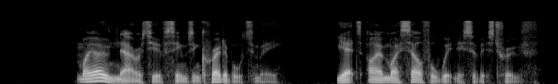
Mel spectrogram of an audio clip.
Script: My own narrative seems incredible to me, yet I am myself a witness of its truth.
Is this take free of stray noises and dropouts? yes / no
yes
